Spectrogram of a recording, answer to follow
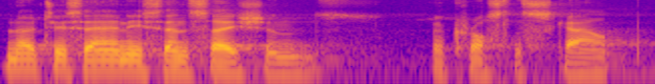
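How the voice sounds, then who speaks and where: A man calmly guiding a meditation, soothing and measured, with long pauses between short instructions. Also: sits low, smooth, long reverb tail. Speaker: yoga and meditation teacher.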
